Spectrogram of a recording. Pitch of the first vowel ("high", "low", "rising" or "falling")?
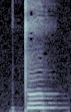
falling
